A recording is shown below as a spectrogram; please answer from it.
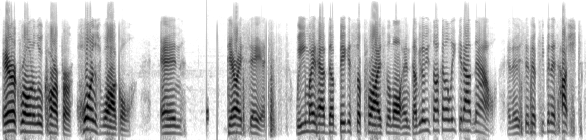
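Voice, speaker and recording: A man co-hosting a radio show, calling wrestling play-by-play in an excitable, hyped way. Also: high voice, moderate pace, clear, resonant tone, dry recording. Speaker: co-host and play-by-play commentator. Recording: dry, dull lo-fi radio audio.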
